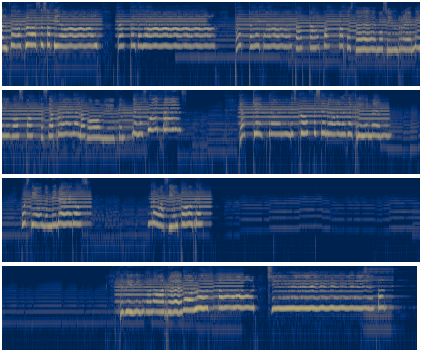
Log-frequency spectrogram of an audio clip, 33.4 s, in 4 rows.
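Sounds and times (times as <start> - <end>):
soprano singing: 0.0 - 12.1, 13.1 - 16.2, 17.1 - 18.6, 19.6 - 21.0, 27.3 - 33.3.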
